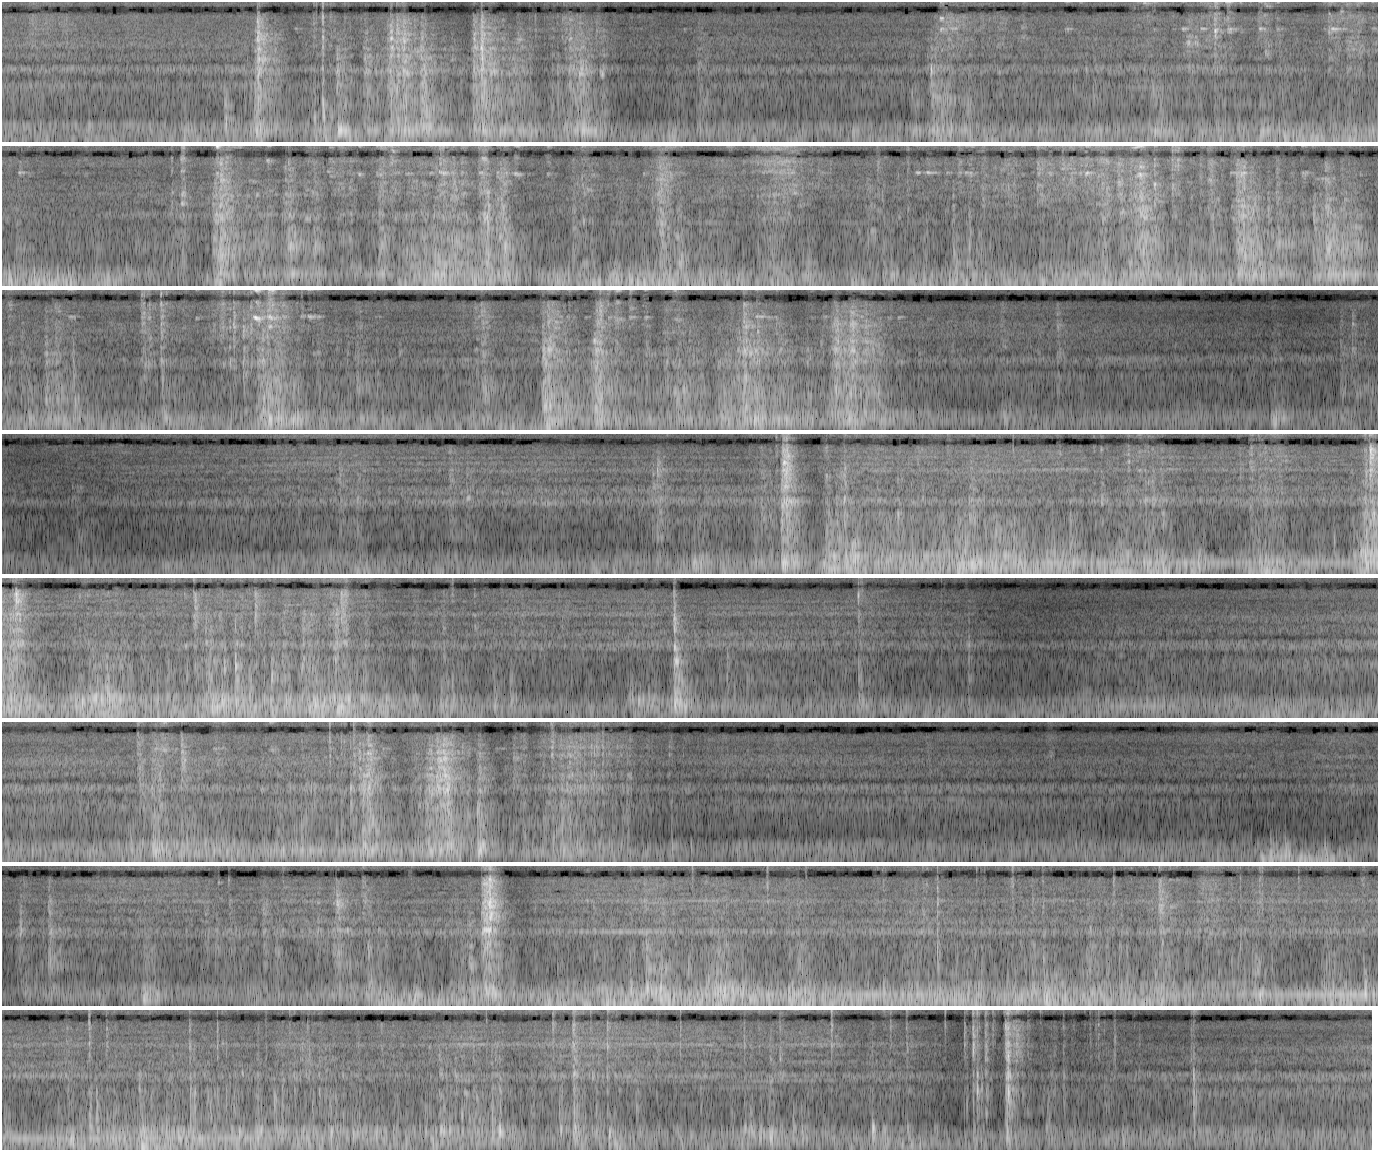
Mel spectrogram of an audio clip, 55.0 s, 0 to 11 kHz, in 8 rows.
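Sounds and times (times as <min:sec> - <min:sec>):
excavator diesel engine: 0:00.0 - 0:55.0
rocks clattering and thudding: 0:43.7 - 0:53.9.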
